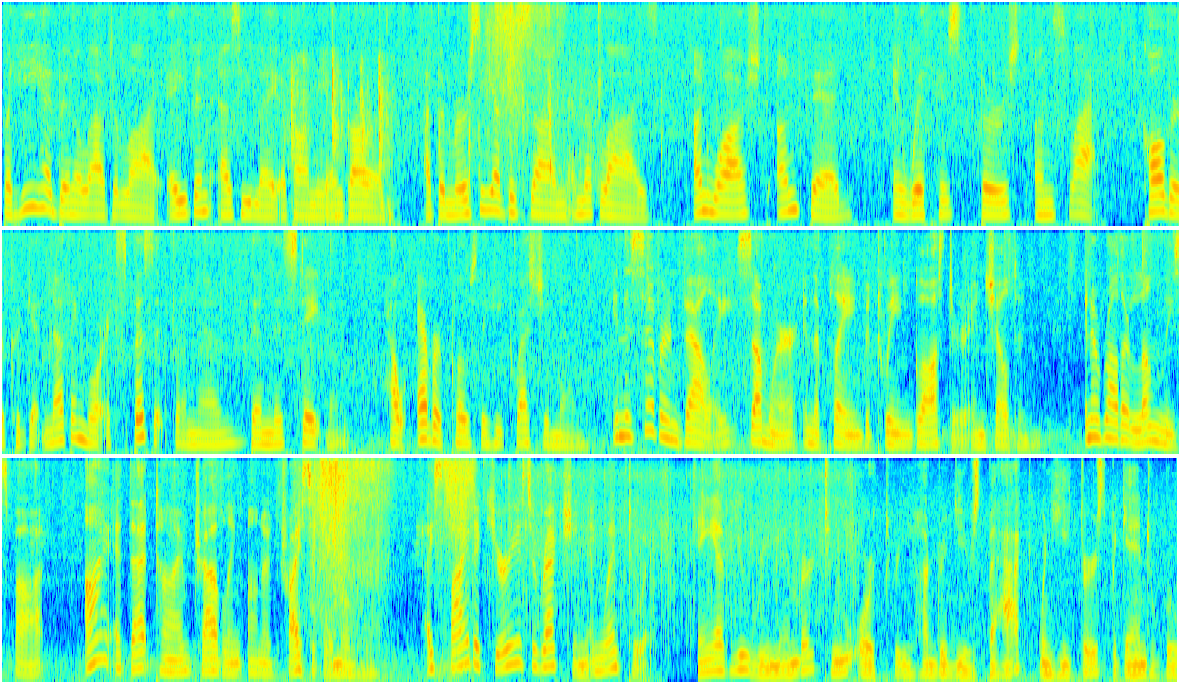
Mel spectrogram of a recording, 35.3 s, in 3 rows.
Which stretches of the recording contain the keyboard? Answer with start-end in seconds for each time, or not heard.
2.9-6.6.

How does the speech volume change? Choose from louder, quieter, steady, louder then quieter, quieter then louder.
steady.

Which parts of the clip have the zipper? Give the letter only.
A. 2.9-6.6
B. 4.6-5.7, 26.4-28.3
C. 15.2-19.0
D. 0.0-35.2
B.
